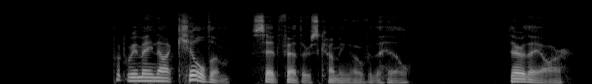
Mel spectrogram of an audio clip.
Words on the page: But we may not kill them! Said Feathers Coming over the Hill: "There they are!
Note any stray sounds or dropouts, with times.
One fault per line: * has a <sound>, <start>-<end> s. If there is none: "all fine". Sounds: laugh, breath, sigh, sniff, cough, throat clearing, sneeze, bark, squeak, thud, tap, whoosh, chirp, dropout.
all fine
